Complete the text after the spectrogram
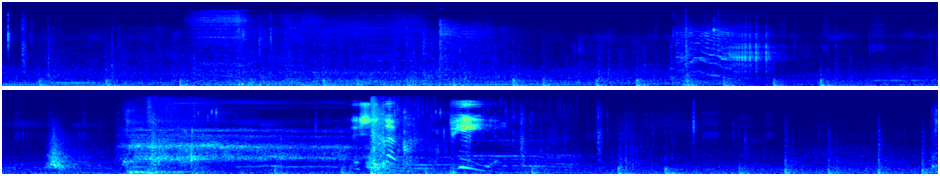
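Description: Footsteps thud on creaky wooden floorboards.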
